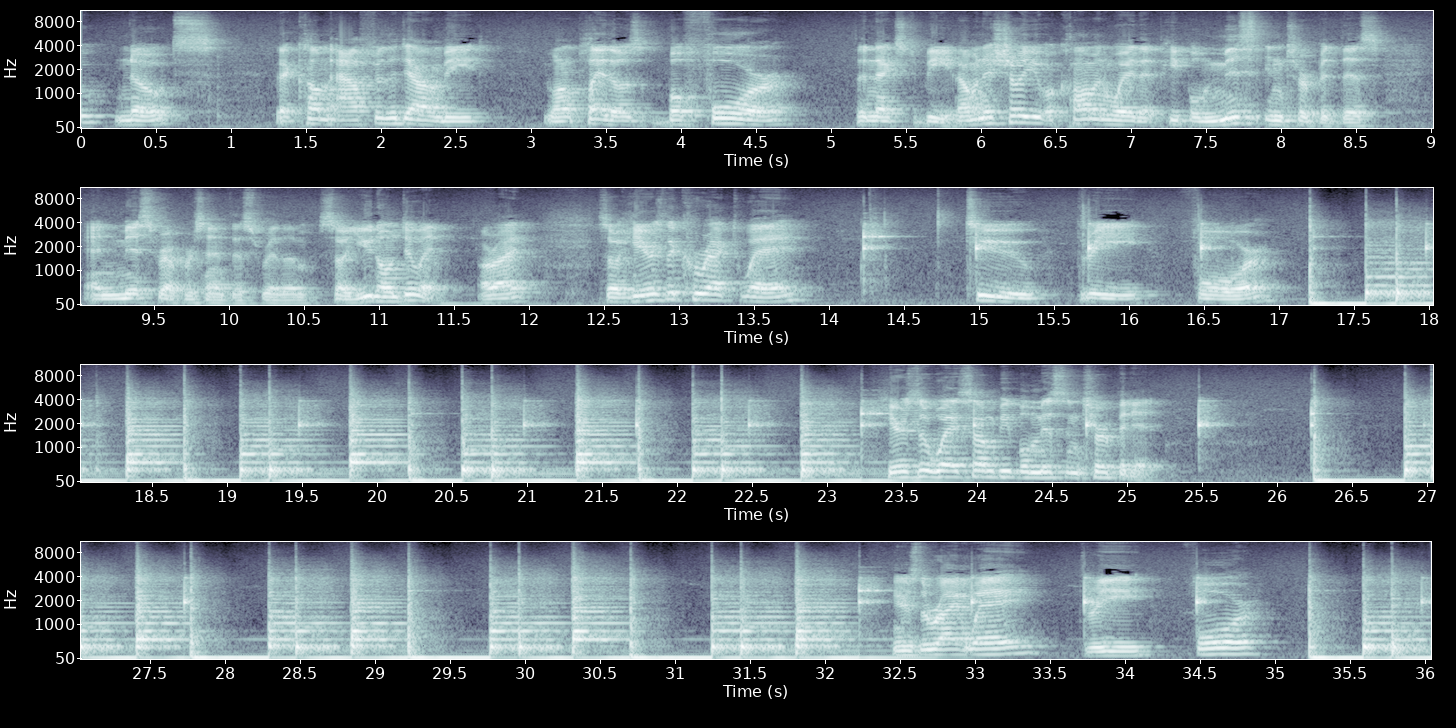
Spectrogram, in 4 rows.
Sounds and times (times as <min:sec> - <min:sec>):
Speech: 0:00.0 - 0:14.0, 0:14.8 - 0:17.1, 0:23.4 - 0:25.3, 0:32.4 - 0:35.0
Inside, small room: 0:00.0 - 0:36.0
Drum: 0:15.7 - 0:24.2, 0:26.2 - 0:33.2, 0:35.2 - 0:36.0.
